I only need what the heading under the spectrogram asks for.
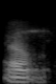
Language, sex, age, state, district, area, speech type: Hindi, male, 30-45, Bihar, Madhepura, rural, conversation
